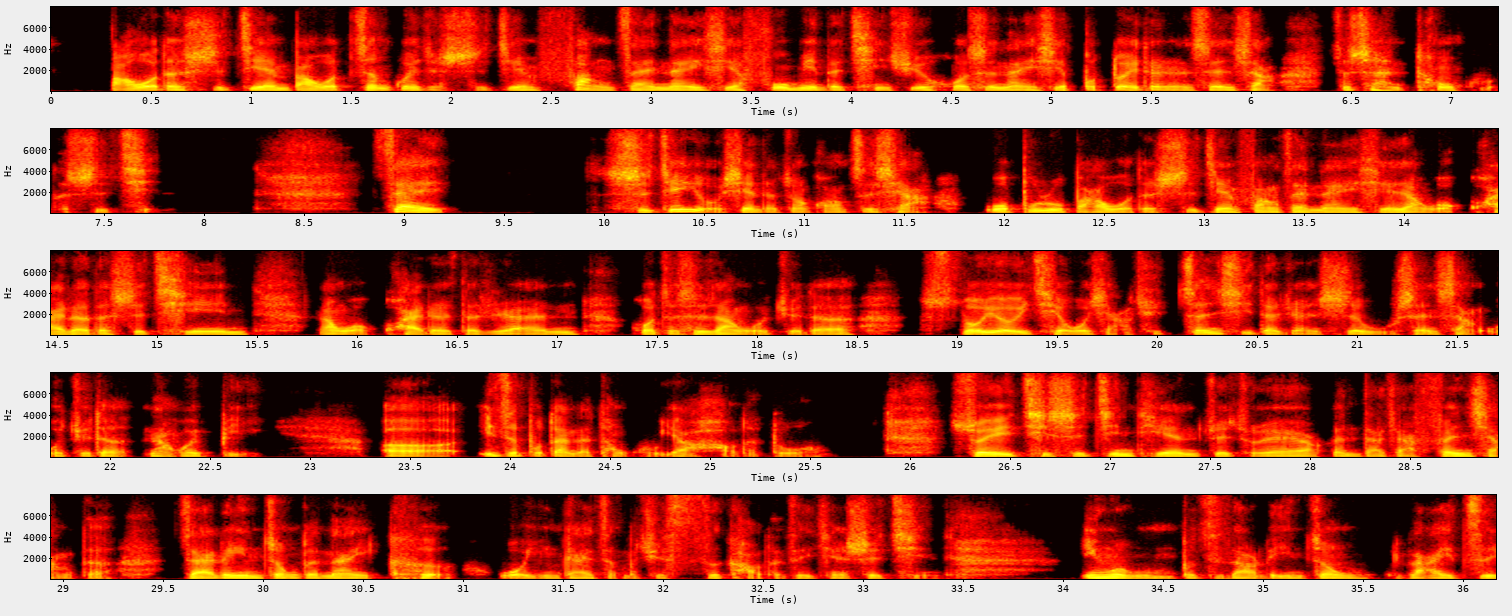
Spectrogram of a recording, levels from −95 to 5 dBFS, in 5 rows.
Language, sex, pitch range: Chinese, male, 85-100 Hz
